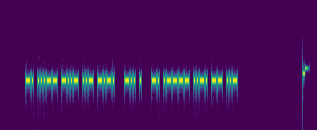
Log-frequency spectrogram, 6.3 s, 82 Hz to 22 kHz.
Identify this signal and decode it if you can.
Morse code, heard as a keyed tone, about 40 wpm, 700 Hz. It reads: N3XUC DE N1FMU
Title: USA Callsign DE Callsign - 5 Characters - 40wpm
